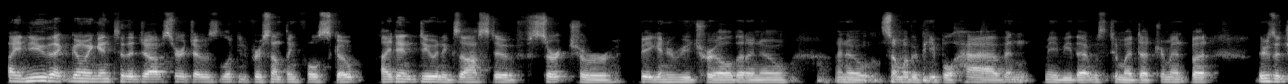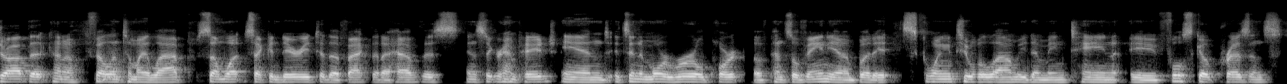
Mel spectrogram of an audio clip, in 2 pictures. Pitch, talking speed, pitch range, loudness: 115 Hz, 195 wpm, 110-120 Hz, -15 LUFS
